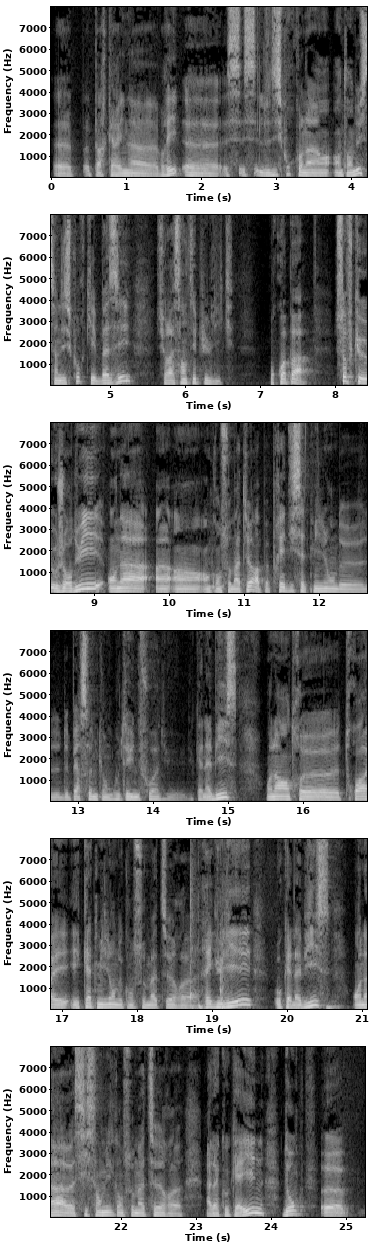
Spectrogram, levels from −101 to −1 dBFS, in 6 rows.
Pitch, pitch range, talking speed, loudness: 115 Hz, 110-135 Hz, 165 wpm, -26 LUFS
